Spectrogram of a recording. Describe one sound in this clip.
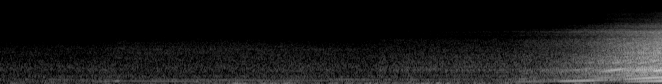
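A car engine hums in the distance, then roars louder and rises in pitch as the car approaches.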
